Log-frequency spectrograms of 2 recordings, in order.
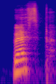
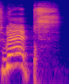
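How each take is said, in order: First: "wesp" with a V-like W, the S before the P; proper Dutch "wesp", said firmly; correct Dutch word. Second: "webs" with the P and S swapped, pitch rising; the mixed-up take "webs", rising like a question; wrong, swapped sounds. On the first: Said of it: "no, it's". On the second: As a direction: say "webs" as the common mix-up of "wesp". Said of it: "no, it's wesp". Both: Shown as a demonstration.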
